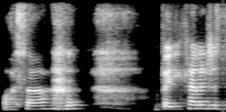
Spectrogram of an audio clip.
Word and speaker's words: gua sha: And really, they pronounce it here, we pronounce it Gua Sha, but in Chinese medicine, it's Gua Sha.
